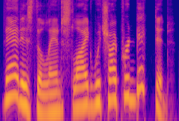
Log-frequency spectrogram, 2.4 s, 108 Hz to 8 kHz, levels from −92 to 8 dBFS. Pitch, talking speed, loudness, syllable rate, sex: 195 Hz, 175 wpm, -16 LUFS, 4.9 syllables/s, male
